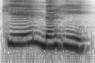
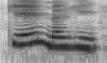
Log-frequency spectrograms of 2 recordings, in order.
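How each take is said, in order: Both takes have the same delivery.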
